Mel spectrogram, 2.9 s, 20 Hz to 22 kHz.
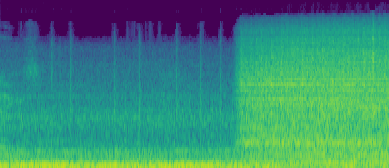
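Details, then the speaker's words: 2014 Chevy Cruze 1.4 turbo four-cylinder at idle: light, sharp snapping on cylinder 4 from a misfire confirmed by scanner misfire counts, suspected ignition coil pack or boot, worse when damp; a faint belt-like chirp is suspected to be the PCV valve. "now if you listen number fours over here can you hear that snapping that's number four misfire"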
